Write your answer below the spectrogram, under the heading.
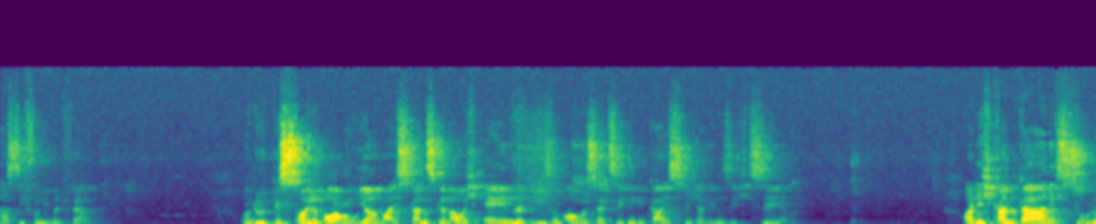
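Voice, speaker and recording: An older man preaching a sermon with passion, his delivery swinging from soft and intimate to loud and urgent. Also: medium pitch. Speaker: pastor. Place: church hall. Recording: echoey church hall.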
